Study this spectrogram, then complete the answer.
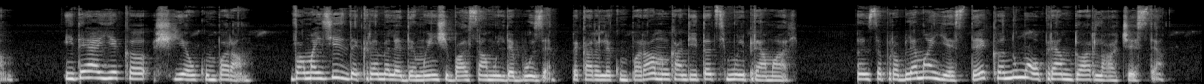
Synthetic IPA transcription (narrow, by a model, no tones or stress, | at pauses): m | id̪e̞jaje̞kəʃije̞wkumpəɾa̰m | vamːajzisd̪e̞kɾe̞me̞le̞d̪e̞mɨnʲʃibalsamuld̪e̞buze̞̰pe̞kaɾe̞le̞kumpəɾamɨŋkant̪it̪ət̪sʲmult̪̚pɾeamarʲ | ɨnsəpɾo̞ble̞maje̞st̪e̞kənuməo̞pɾʲeamd̪oarlaːt͡ʃe̞st̪ea̰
